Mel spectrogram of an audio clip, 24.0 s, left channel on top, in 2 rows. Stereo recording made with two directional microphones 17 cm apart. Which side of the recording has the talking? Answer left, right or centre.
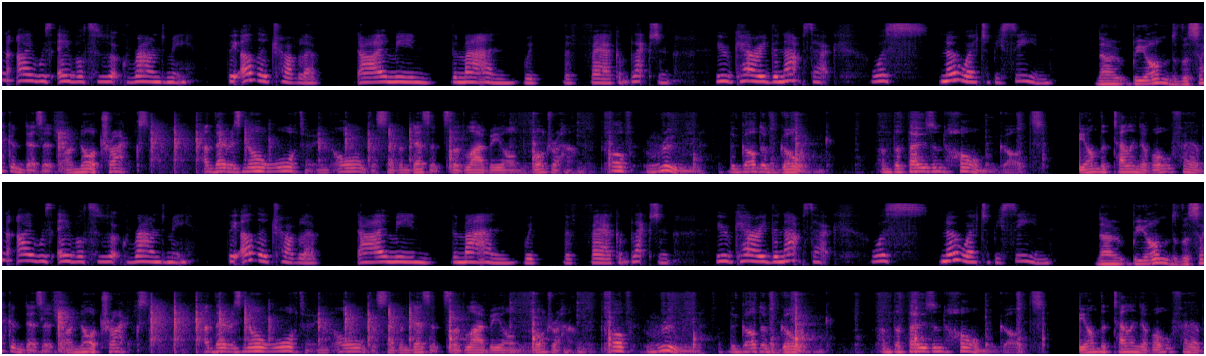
centre.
